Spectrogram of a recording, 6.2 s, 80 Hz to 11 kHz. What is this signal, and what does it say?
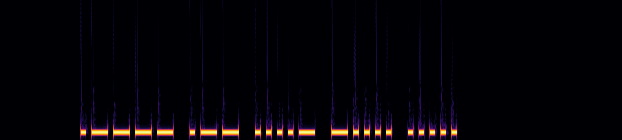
Morse code, heard as a keyed tone, about 21 wpm, 700 Hz. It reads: 1W465
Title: Five Challenging Letter-Number Combinations 22wpm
